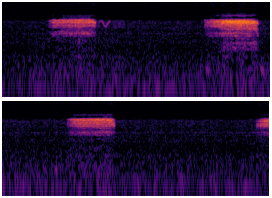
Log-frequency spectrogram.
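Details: Barn owl nest in November, owlets being fed after the male's mouse delivery: four rough hissing screeches about a second apart, the second loudest.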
